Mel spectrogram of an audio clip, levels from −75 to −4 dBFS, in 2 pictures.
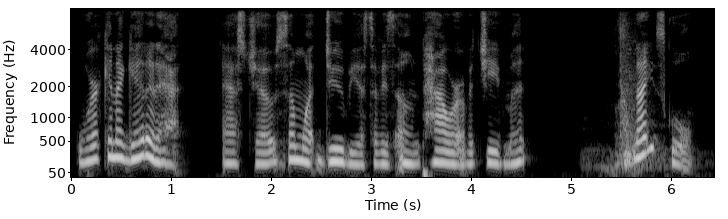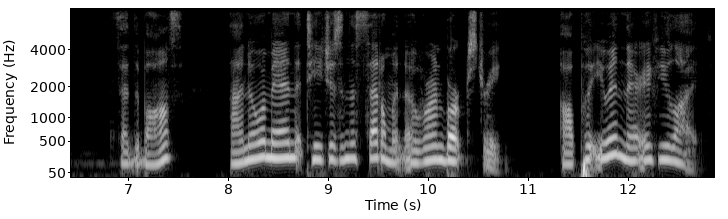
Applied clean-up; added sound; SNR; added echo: classical method log-MMSE.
